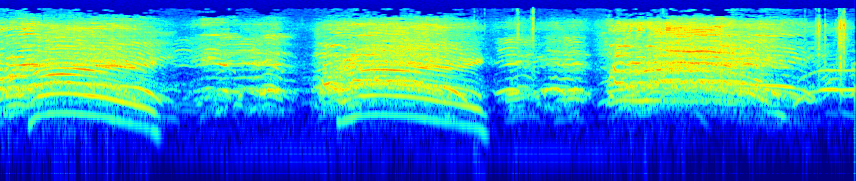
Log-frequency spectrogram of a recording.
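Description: A crowd of children's voices calling out together in three long drawn-out cries, each swooping up and then down in pitch, at the close of their group song.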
